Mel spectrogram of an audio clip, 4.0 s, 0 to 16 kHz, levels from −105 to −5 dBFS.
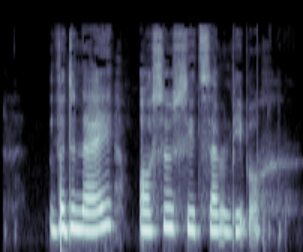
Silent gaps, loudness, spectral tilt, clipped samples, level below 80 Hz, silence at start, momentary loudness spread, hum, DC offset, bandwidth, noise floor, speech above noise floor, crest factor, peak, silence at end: none; -23 LUFS; -4.5 dB/octave; under 0.1%; -62 dBFS; 0.65 s; 14 LU; none; under 0.1%; 11.5 kHz; -66 dBFS; 43 dB; 16 dB; -8 dBFS; 0.4 s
